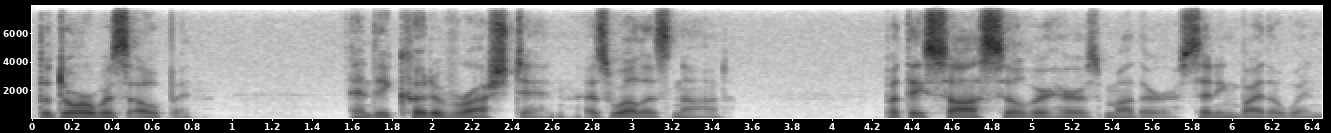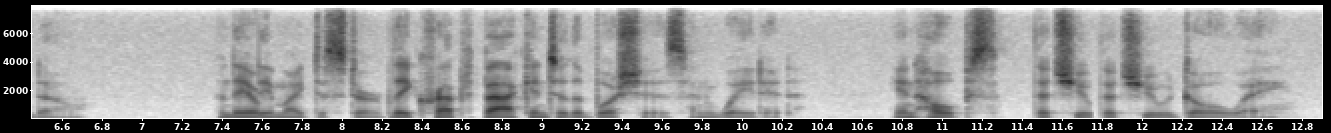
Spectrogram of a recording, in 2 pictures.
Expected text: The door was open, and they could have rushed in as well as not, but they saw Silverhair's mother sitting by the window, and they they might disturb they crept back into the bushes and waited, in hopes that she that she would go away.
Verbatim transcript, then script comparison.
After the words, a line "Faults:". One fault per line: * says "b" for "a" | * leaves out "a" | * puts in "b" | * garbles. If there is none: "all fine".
The door was open, and they could have rushed in as well as not, but they saw Silverhair's mother sitting by the window, and they they might disturb they crept back into the bushes and waited, in hopes that she that she would go away.
Faults:
all fine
